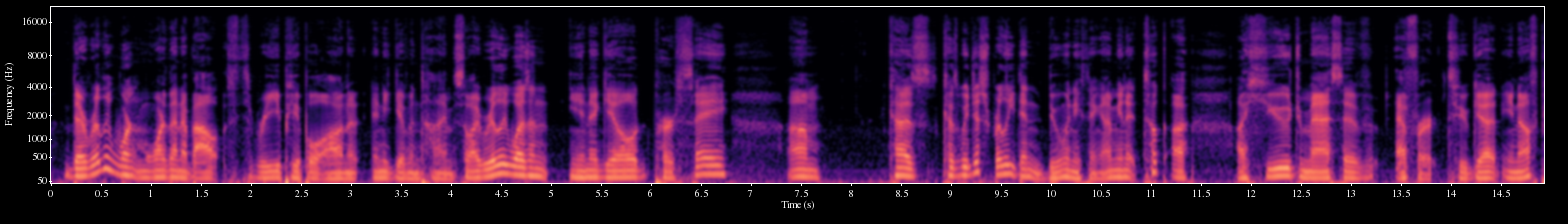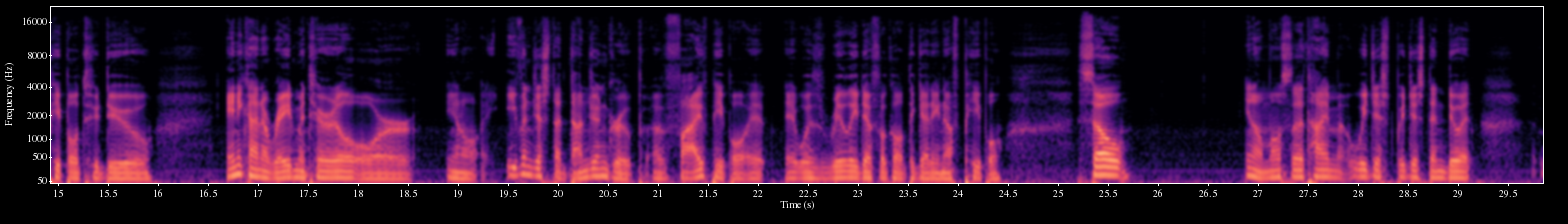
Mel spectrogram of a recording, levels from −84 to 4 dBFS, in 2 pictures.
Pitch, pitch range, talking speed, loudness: 105 Hz, 95-115 Hz, 170 wpm, -21 LUFS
